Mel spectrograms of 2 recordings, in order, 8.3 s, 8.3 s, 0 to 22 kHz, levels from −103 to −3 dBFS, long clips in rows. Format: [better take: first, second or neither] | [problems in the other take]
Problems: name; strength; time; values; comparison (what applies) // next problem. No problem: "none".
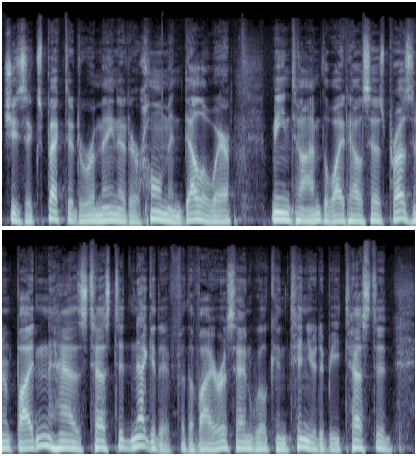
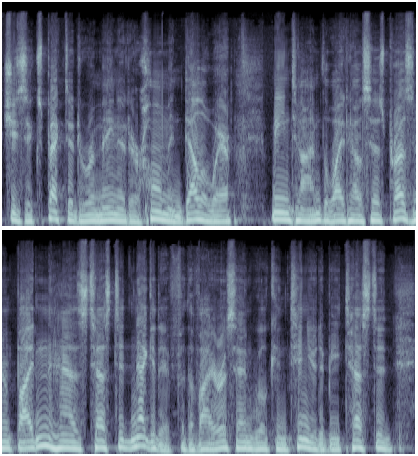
first | distortion; slight; 10 dB below the speech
